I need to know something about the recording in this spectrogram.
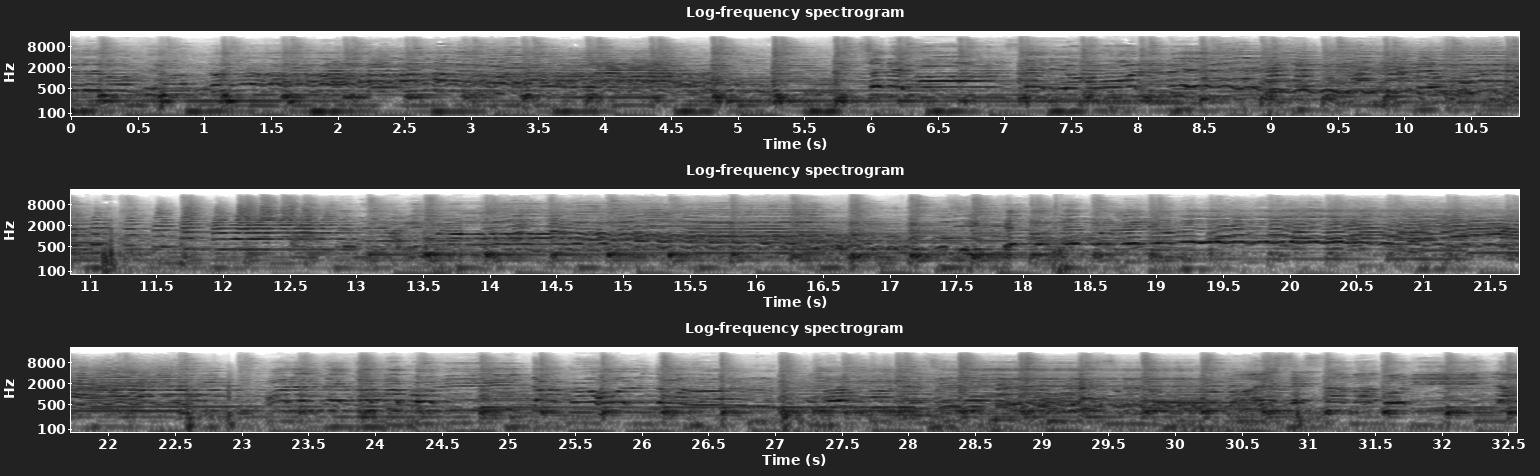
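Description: Mariachi band playing live: trumpets carrying the melody over strummed guitars, with a singing voice.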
